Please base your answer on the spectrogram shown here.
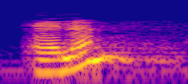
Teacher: الميم ساكنة عليها السكون ما فيهاش غنة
